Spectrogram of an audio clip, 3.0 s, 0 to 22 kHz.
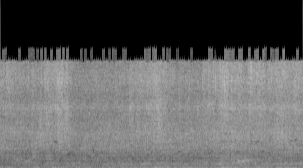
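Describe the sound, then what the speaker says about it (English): Greens are rinsed under a running kitchen sink tap. The water flows in a constant, close splashing rush, broken by slight shifts where the leaves move through the stream. "I'm going to take 2 big handfuls of greens and I'm going to rinse them off in this sink over here."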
